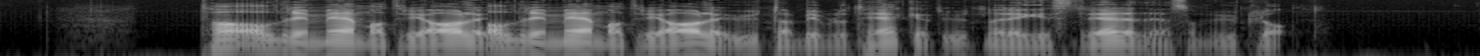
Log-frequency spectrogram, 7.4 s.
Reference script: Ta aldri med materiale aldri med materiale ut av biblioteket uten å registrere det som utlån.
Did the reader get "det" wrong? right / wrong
right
